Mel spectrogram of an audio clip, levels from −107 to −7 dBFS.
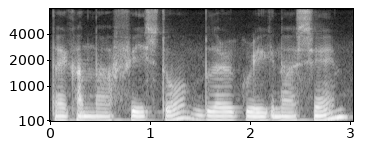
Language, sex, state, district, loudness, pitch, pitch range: Nagamese, male, Nagaland, Kohima, -17 LUFS, 110 Hz, 105-115 Hz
